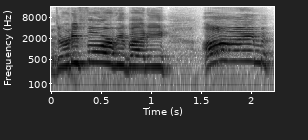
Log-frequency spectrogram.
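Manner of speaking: high, loud, drawn-out scream of her age; screaming out the window. Pretend. Host proudly screaming her age out the window to everyone. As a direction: yell it to the whole street. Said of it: "I just screamed it out the window".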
